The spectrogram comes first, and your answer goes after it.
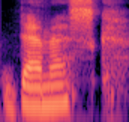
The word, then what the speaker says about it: damask: And the green with that damask pattern. Damask or damesk as a lot of people pronounce.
